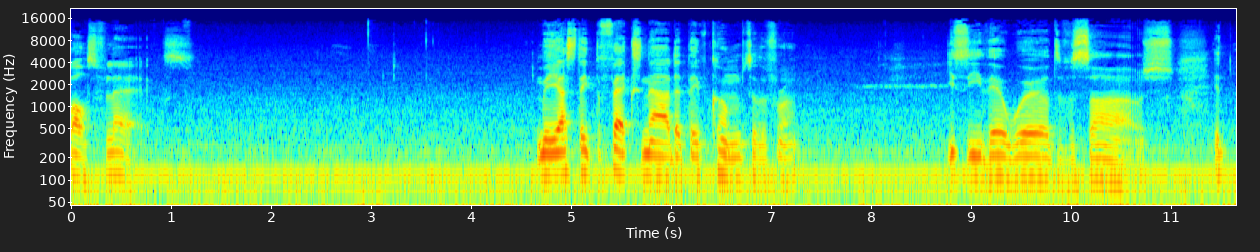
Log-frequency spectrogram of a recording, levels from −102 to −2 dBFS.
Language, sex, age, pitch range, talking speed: English, male, 30-49, 105-120 Hz, 105 wpm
